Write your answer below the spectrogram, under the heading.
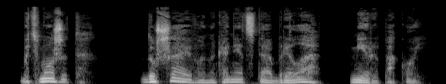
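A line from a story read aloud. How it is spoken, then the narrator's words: Barely audible. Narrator (Russian): Наконец Нетти произнес едва слышно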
